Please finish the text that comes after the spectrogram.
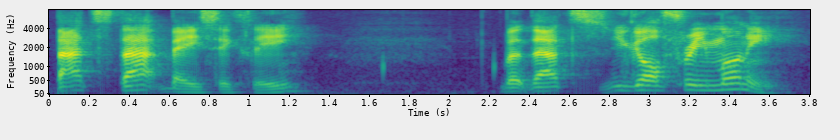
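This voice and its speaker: A man with a half-lost, hoarse voice, rambling through a casual mobile game tutorial with lots of self-corrections. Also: fairly high pitch, lively intonation, a little slow, pushed and bright. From United Kingdom. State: partly lost voice, throat-clearing. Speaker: gaming channel host.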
